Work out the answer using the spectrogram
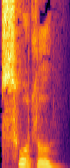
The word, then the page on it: swaddle: British English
